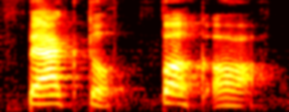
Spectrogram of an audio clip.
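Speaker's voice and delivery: loud possessive snap; playful loud back-off; mock threat. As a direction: warn them off like a jealous girlfriend. Jealous mock threat over Mothman.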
